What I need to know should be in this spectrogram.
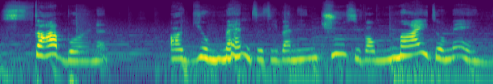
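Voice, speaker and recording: A woman's voice: fairly high pitch, expressive, unhurried, sharp tone, soft background music. A woman playing a haughty, easily offended goddess of natural life in a fantasy audio drama, formal and accusatory.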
